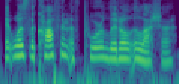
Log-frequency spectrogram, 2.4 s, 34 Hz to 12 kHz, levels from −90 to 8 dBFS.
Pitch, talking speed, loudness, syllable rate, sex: 210 Hz, 200 wpm, -20 LUFS, 5.4 syllables/s, female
